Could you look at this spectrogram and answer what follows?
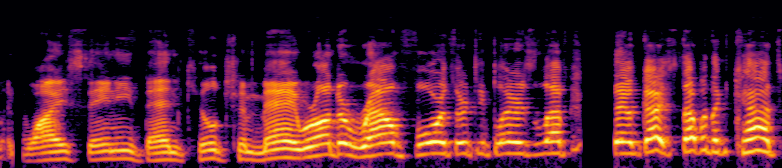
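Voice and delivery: ordinary talk, nothing marked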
